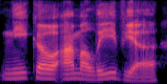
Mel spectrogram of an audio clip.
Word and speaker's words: Nico Iamaleava: First of all, his name is pronounced Nico Iamaleava because that's what he does. He leaves you.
